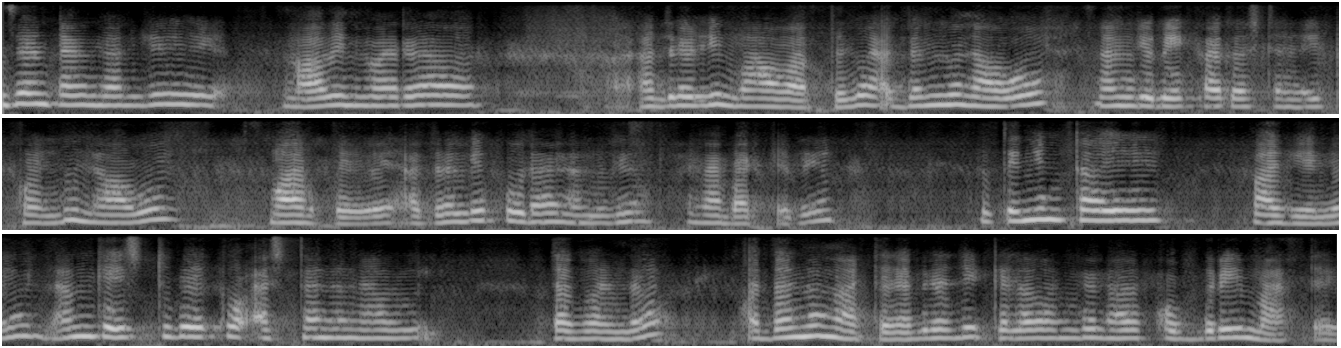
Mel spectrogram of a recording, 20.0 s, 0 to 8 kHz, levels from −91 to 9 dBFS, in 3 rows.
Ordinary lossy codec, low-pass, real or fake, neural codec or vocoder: none; 7.2 kHz; fake; codec, 16 kHz, 1 kbps, FreqCodec, smaller model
